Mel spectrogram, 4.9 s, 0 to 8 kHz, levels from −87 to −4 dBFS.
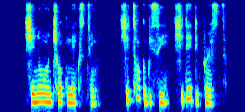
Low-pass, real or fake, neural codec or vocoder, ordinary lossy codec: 7.2 kHz; real; none; Opus, 24 kbps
